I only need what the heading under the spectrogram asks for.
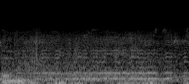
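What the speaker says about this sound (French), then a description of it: "Bonne petite abeille." Dense, steady buzzing of many honeybees close by at a hive, a continuous droning hum with no pauses.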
